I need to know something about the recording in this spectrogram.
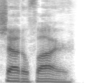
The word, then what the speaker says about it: XSH4D0WF1: Just wanted to say, it's pronounced Shadowfire.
